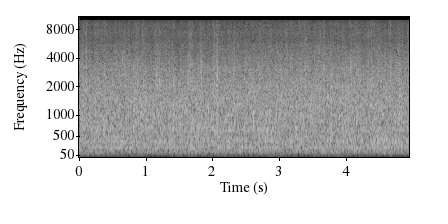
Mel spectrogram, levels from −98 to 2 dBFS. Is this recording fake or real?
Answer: real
